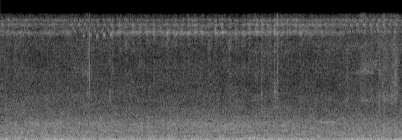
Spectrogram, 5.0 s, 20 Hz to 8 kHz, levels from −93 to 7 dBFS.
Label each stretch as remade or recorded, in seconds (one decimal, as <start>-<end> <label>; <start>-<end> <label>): 0.0-0.9 remade; 0.9-1.4 recorded; 1.4-4.3 remade; 4.3-5.0 recorded

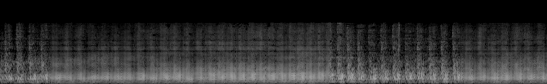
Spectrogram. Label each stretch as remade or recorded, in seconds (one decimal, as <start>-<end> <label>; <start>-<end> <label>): 0.0-0.5 recorded; 0.5-3.3 remade; 3.3-4.6 recorded; 4.6-5.5 remade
